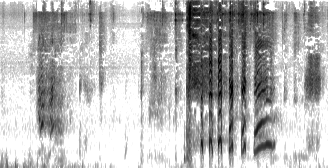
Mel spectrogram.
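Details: Jack Russell Terrier, one of two pets in a lively household, breaks into a quick burst of high, yappy barks and short whines, clustered rapidly over about two seconds after quieter rustling.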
